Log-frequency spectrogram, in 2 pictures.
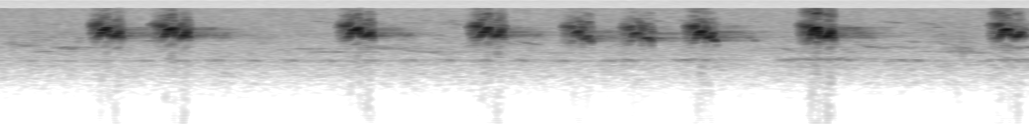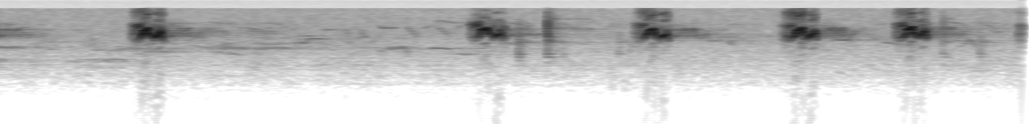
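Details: Steady chirping from a house sparrow: bright, piercing notes, often doubled, repeated every half second to a second over ten seconds, with a low background drone.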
